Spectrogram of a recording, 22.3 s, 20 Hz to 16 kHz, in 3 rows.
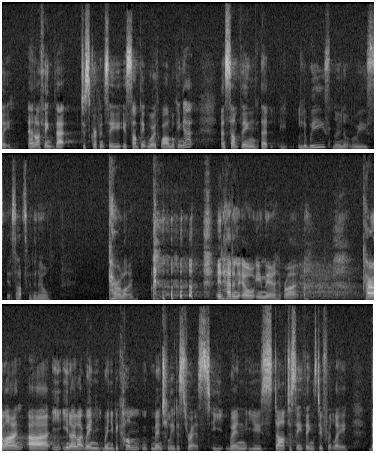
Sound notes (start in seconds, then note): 10.5 laughs; 13.2 audience laughter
